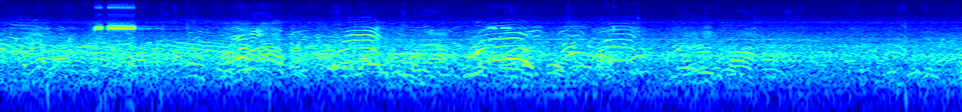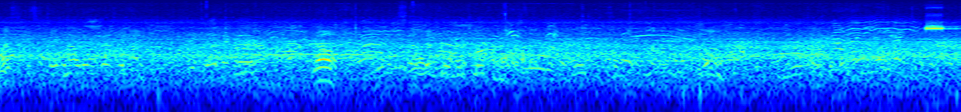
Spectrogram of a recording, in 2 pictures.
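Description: Children shout and call out across an outdoor field.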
